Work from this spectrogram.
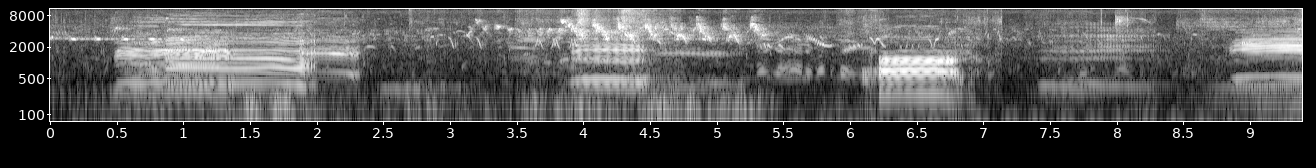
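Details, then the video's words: Cows grazing freely in a large green rice field in the countryside, mooing in several long harmonic calls, some rising then falling, with overlapping lows from the herd and faint bird chirps in the background. "The excitement of cows grazing in a large rice field, the sound of cows"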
